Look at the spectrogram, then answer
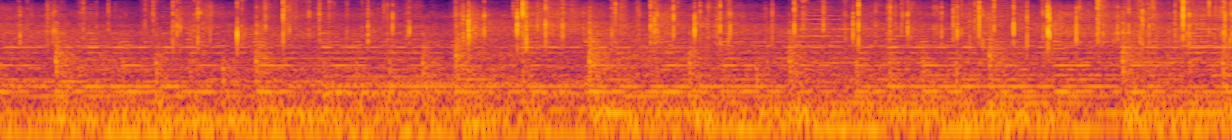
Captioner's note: fire crackling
